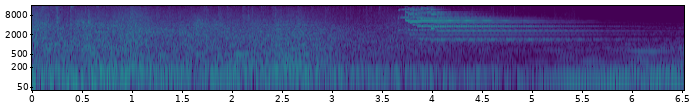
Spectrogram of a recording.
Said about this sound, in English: But as they were driving, a huge explosion hit Tony's truck.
